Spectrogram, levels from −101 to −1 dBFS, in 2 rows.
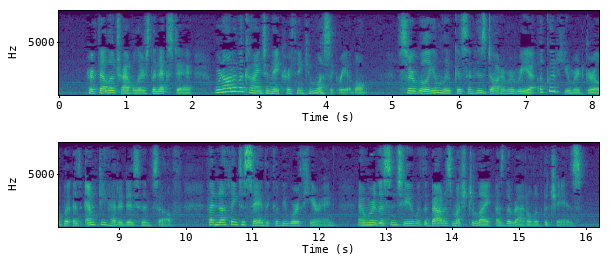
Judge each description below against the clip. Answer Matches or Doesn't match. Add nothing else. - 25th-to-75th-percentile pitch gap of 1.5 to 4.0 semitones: Doesn't match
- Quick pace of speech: Matches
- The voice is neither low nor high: Matches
